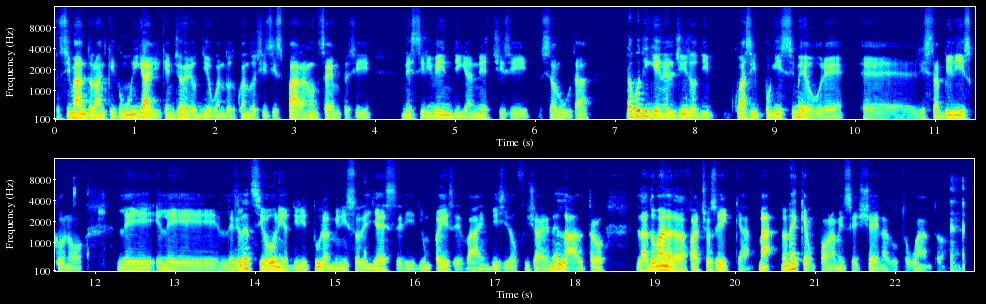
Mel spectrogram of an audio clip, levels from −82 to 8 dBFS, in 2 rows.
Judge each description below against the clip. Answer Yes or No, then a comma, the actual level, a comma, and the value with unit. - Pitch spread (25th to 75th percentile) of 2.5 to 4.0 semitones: Yes, average, 3.3 semitones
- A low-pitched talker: Yes, low, 100 Hz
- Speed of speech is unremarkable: No, fast, 175 wpm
